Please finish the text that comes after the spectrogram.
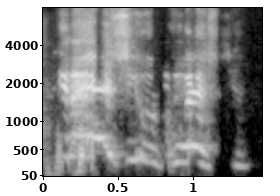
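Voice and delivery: sharp high call-out; rising challenge aimed at Moss. Real, not acted. Coach calling out Randy Moss, high and sharp.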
